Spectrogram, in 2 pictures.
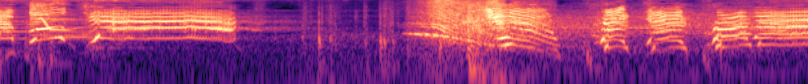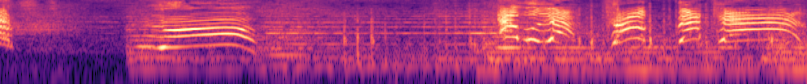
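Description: Cartoon character voices crying out in short, high-pitched spells over background music, with a loud shout that falls in pitch about five seconds in.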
